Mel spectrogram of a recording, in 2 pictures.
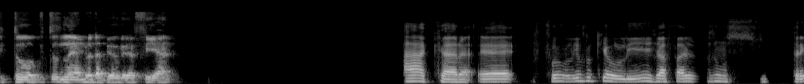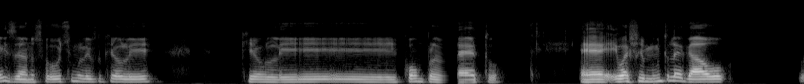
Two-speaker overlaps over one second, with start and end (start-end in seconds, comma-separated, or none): none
